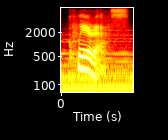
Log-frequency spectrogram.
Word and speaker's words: cuirass: Like queer, but like cuirass.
